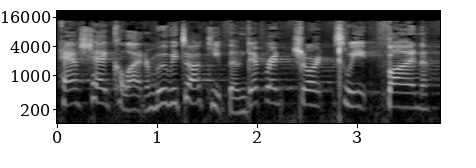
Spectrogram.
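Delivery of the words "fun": usual speaking voice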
